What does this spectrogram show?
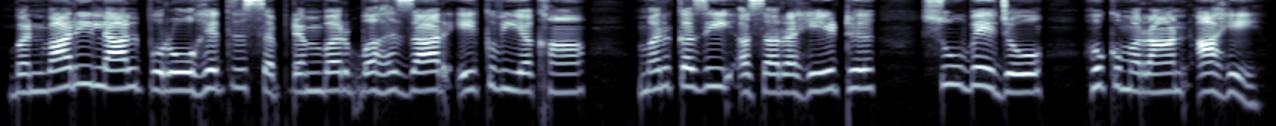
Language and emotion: Sindhi, neutral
